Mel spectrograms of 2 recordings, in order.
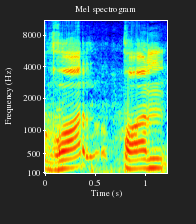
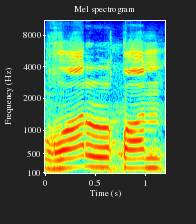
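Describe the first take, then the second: Both takes have the same delivery.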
